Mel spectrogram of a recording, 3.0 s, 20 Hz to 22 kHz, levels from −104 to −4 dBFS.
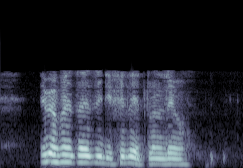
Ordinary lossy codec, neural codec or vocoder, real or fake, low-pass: AAC, 16 kbps; none; real; 7.2 kHz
